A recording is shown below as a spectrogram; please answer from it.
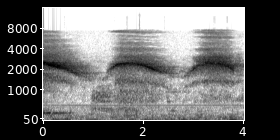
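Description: Spectral Doppler ultrasound audio of venous blood flow: three whooshing swells, each rising and falling in pitch. The flow waxes and wanes with breathing (respiratory phasicity), the sign that there is no complete obstruction between the vein and the heart.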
